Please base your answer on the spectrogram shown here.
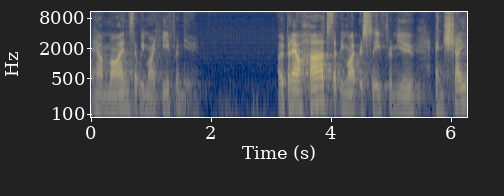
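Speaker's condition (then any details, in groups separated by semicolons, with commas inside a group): No condition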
